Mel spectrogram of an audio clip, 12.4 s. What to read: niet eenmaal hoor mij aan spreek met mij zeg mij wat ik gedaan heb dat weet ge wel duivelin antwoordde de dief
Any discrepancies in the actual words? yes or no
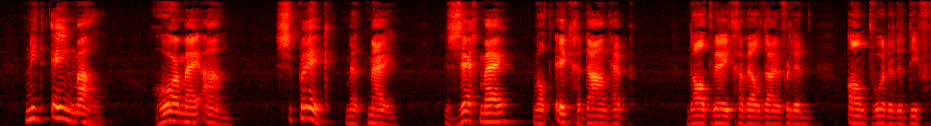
no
